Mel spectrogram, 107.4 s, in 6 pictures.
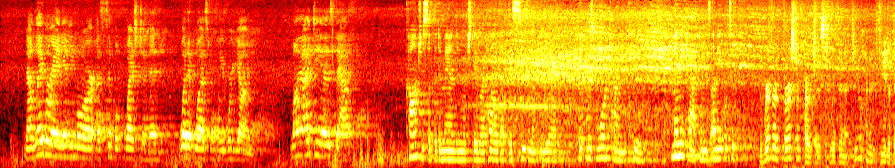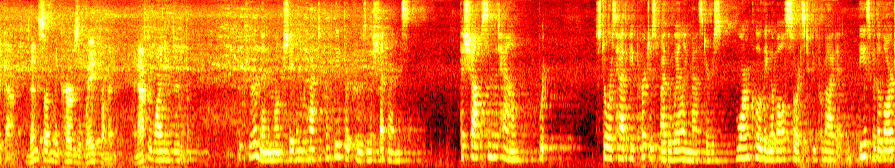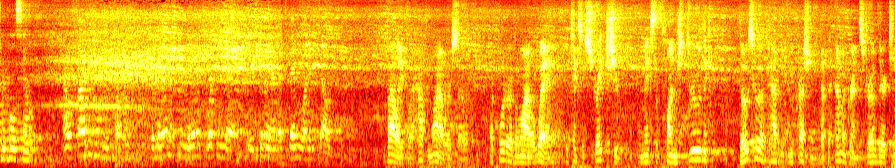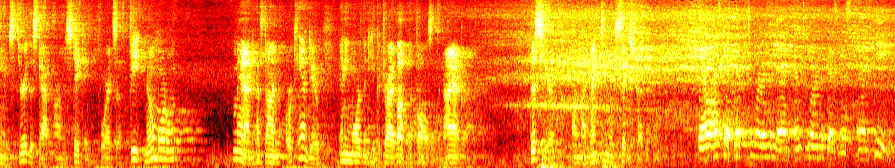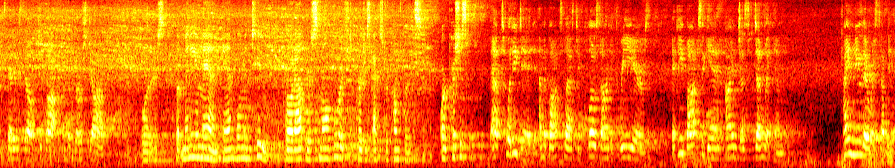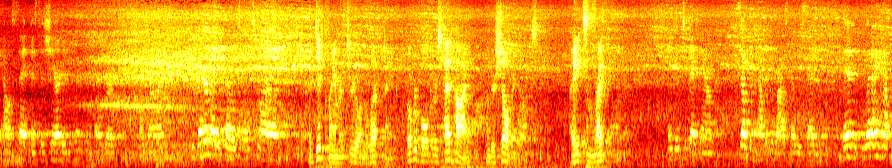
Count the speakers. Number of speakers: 3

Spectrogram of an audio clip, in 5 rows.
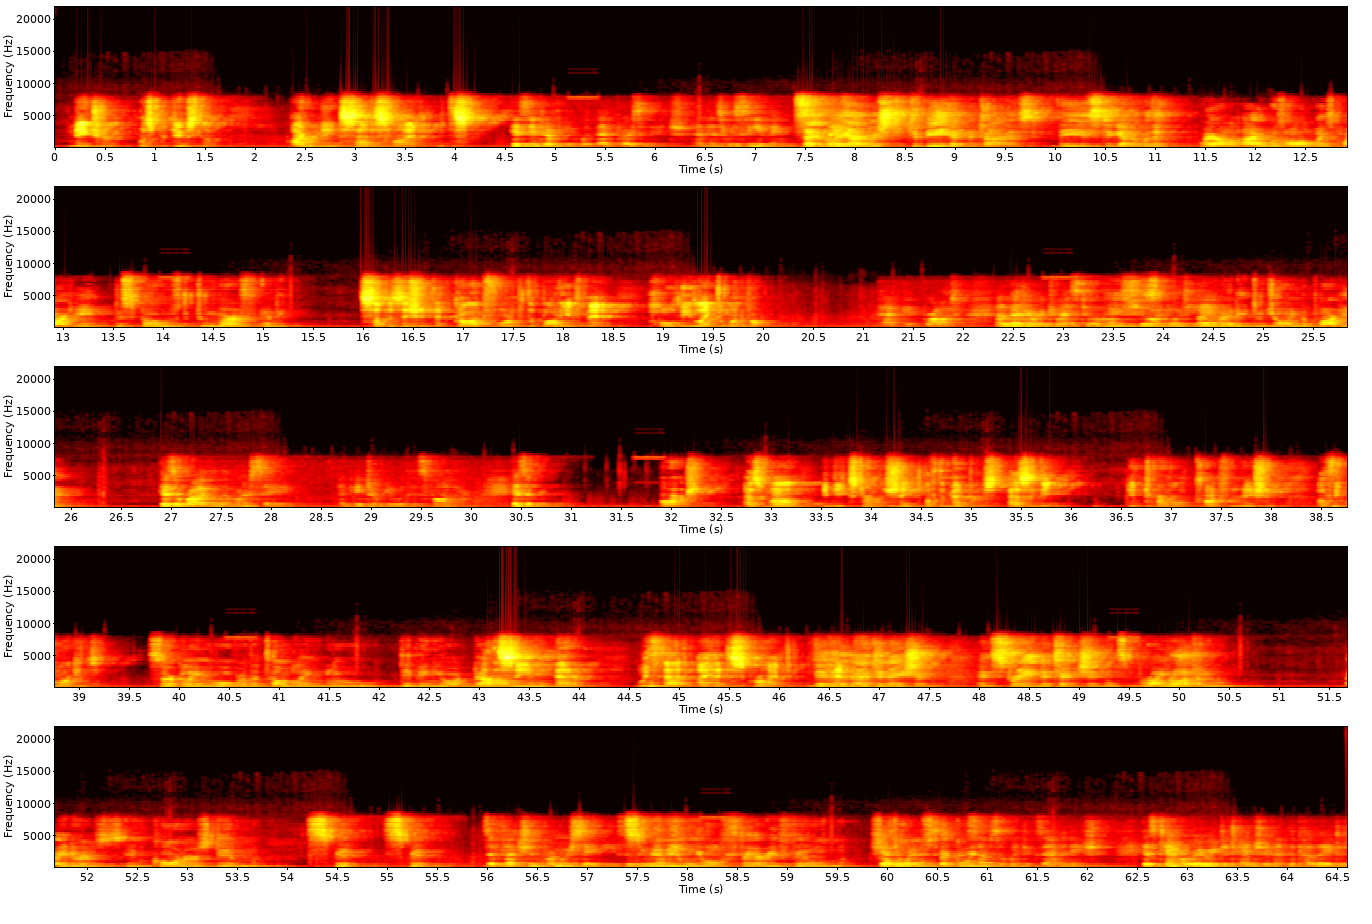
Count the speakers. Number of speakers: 4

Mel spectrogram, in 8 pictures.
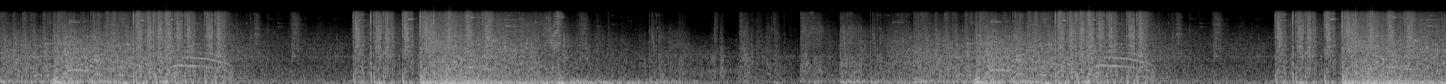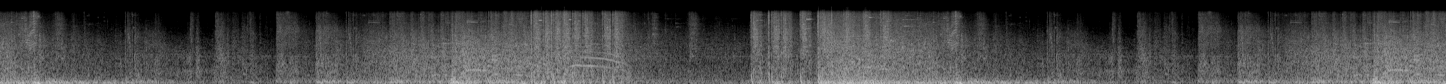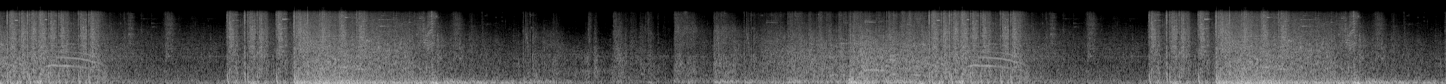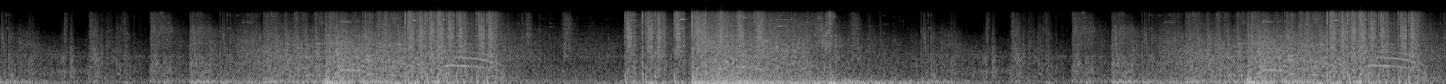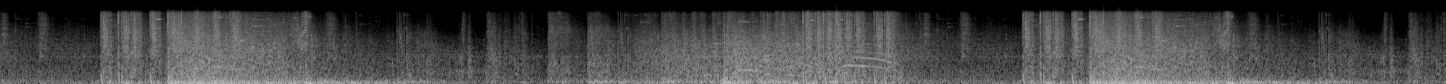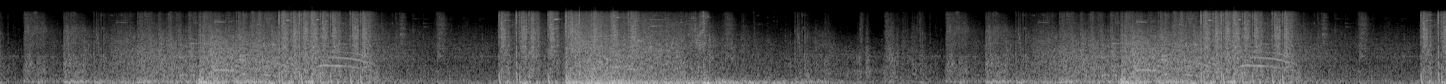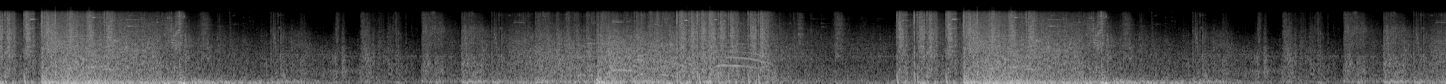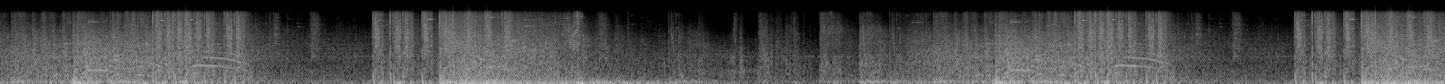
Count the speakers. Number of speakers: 0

